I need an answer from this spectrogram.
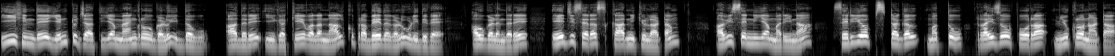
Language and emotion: Kannada, neutral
